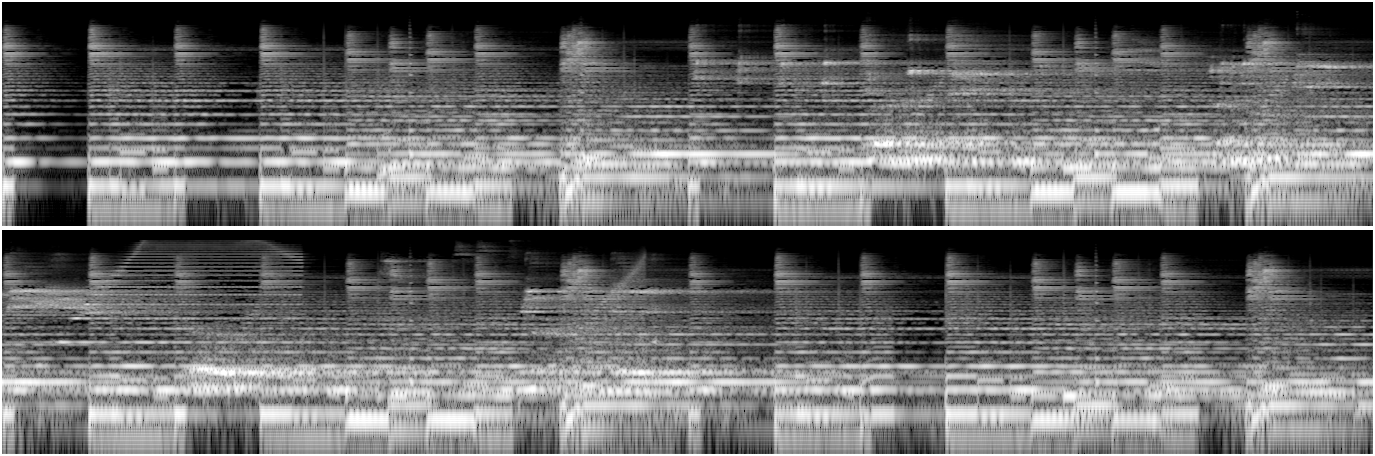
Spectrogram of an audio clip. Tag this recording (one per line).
Experimental
Loop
